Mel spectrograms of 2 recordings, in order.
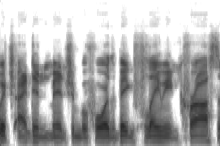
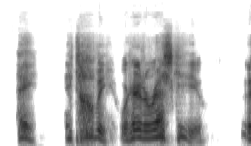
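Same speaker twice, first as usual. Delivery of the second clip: put-on whisper, higher pitch; 9 semitones higher than usual. Retelling a film scene where characters sneak up to Tommy: imitating characters whispering. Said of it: "they start whispering to".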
